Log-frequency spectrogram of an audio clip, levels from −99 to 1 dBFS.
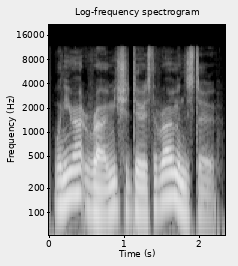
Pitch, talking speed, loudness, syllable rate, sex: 120 Hz, 305 wpm, -14 LUFS, 6.6 syllables/s, male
